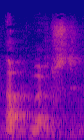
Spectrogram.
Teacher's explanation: utmost becoming a P, a bilabial consonant. So the alveolar moves to the lips.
